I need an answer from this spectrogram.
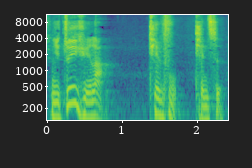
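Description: A man's voice: medium pitch, sing-song, a little slow, husky. A man lecturing in a casual chat, emphatic and full of rhetorical questions, talking to his listener like a teacher. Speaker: speaker, teacher.

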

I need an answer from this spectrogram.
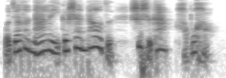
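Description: A woman voicing a gentle, tactful young maid who coaxes and explains softly. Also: high voice, fast, husky, voice pushed up. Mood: coaxing.

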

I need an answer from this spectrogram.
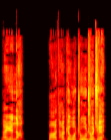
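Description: A man's voice: medium pitch, sing-song, a little fast, fairly bright tone, dry recording, clean studio sound, pitched above the performer's own voice. A man voicing a stern, imperious senior minister who scolds and berates in a storytelling performance. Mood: furious.

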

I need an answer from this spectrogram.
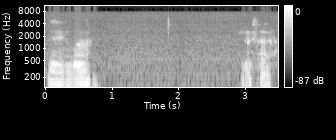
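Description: A woman's voice: rumbling low, flat delivery, extremely slow, mellow, muffled recording. A woman student in a pronunciation lesson, giving short, hesitant answers.

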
